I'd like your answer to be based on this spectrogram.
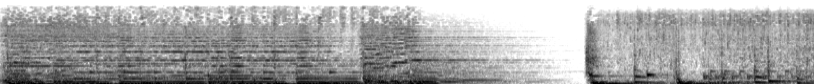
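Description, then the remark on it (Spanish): Water pours loudly from a running tap, thins out and stops briefly after a few seconds, then gushes again in a steady, broad stream. No one speaks. “Cierra el grifo. No dejes escapar ni una sola gota de agua.”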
